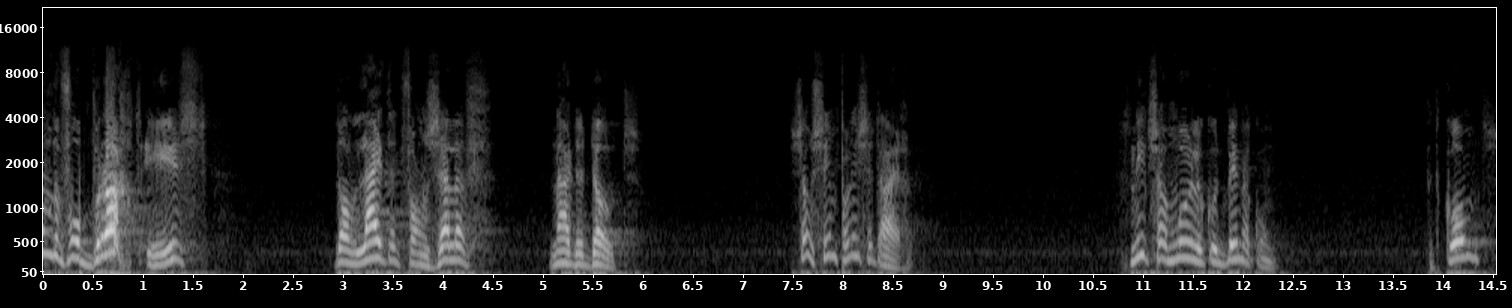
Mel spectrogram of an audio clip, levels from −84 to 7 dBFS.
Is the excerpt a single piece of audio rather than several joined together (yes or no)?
yes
